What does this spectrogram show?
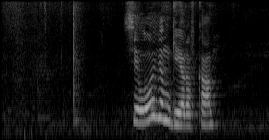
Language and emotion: Russian, neutral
